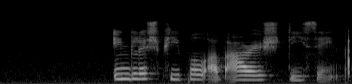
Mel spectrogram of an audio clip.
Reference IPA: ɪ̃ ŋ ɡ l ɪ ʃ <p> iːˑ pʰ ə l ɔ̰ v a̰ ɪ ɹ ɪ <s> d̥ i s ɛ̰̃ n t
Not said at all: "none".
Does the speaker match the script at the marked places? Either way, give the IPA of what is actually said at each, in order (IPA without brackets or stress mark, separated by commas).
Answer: pʰ, ʃ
